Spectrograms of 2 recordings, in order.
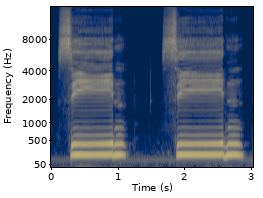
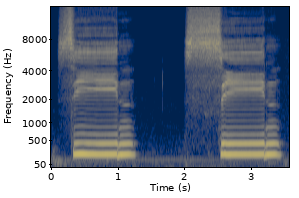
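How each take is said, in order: No difference in how they are said.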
